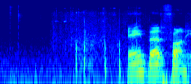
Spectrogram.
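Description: Gunshots crack in quick succession.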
